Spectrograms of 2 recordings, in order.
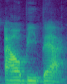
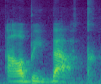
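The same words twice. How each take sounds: First: It is said in a plain, unaccented voice. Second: It is said in a heavy German accent. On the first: Anyone else could say it this way. "even if they said the same words" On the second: It sounds mechanical, like a robot. "how Arnold says says it"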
